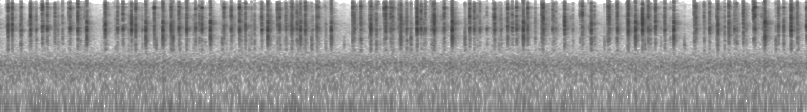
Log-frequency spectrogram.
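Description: Both hands type with their fingertips on a grey-blue tenkeyless mechanical keyboard with plastic keycaps, resting on a blanket. A fast, steady stream of short, bright clacks with almost no ring-out sits over a soft, low rumble for about eight seconds.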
